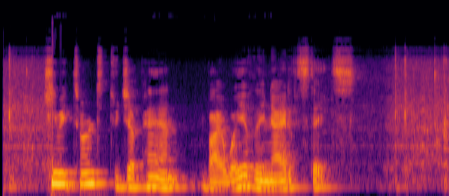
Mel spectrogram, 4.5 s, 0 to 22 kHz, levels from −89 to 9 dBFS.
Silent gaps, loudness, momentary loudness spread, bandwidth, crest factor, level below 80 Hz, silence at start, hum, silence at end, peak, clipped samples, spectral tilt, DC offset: none; -16 LUFS; 15 LU; 9.2 kHz; 14 dB; -56 dBFS; 0.05 s; none; 0 s; -2 dBFS; under 0.1%; -5.5 dB/octave; under 0.1%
